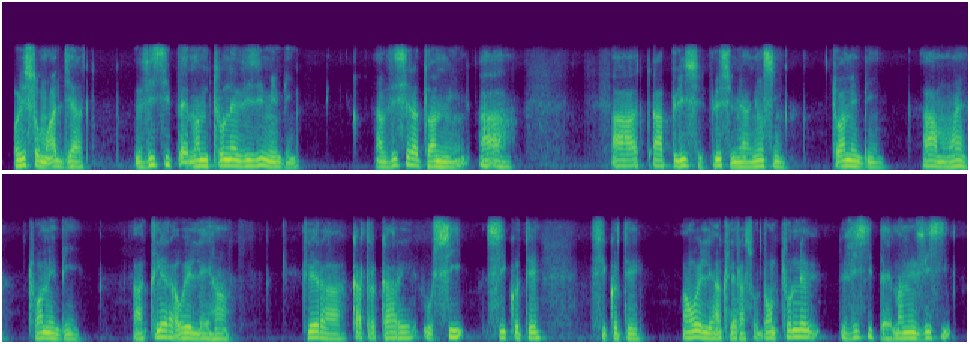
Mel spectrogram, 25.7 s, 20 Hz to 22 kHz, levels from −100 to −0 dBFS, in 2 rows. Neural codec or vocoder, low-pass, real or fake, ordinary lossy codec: none; 7.2 kHz; real; Opus, 16 kbps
